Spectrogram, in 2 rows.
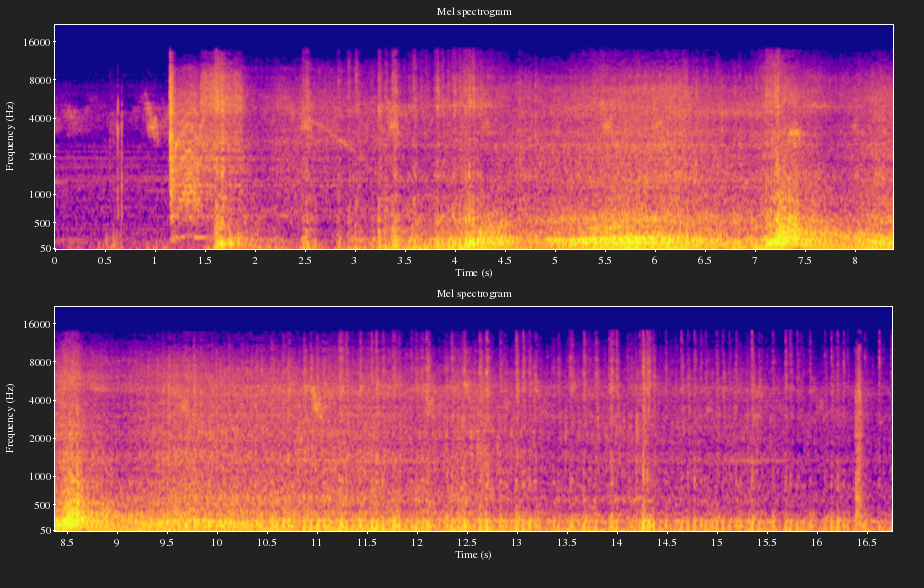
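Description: Superformance Cobra's V8 starting: it catches with a sudden burst about a second in, is revved several times, with the sharpest blips around seven and eight and a half seconds, then settles to a steady idle through its side-exit exhaust pipes.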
